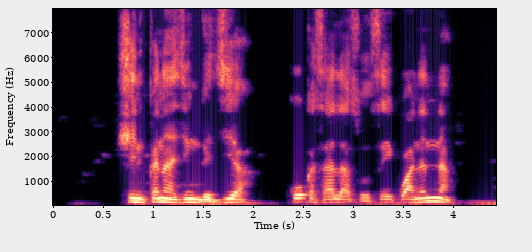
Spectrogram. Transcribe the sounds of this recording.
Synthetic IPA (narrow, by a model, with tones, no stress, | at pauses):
ʃɪ˦˨ŋkɐ˦naː˨d͡ʒɪ˦ŋɡɐ˨d͡ʒɪ˦jaː˨ | kʷoː˦kɐ˨saː˦laː˨soː˨sa˦jkʷʼaː˦nɐ˦nːɐ˨ŋ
